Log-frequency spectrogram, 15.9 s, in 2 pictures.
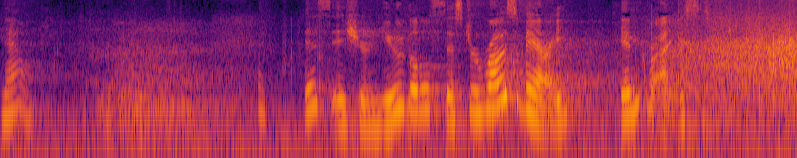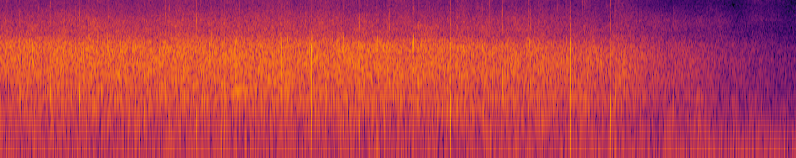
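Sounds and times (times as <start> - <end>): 
speech: 0.0 - 1.2, 2.6 - 7.3
audience applauding: 6.4 - 15.6.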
